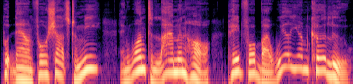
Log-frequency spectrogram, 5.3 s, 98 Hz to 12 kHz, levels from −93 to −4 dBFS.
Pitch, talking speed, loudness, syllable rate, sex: 165 Hz, 180 wpm, -16 LUFS, 4.2 syllables/s, male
